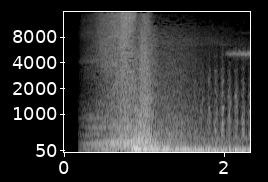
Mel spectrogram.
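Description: Whoosh sound effect of an animated intro, swelling up to a peak about a second in and then fading, over a low, steady bass drone of intro music, with a quick fluttering rattle near the end.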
